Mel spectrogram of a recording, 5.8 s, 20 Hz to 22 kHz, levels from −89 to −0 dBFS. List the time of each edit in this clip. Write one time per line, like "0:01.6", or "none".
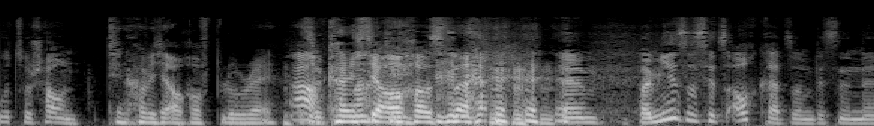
0:03.2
